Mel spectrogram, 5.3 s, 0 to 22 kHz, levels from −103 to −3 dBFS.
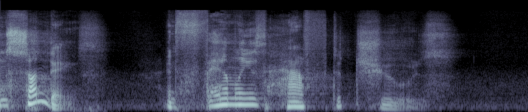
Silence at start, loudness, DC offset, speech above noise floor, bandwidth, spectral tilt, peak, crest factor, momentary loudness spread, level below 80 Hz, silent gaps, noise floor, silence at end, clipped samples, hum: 0 s; -33 LUFS; under 0.1%; 38 dB; 15.5 kHz; -4 dB/octave; -14 dBFS; 22 dB; 20 LU; -68 dBFS; none; -72 dBFS; 0.8 s; under 0.1%; none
